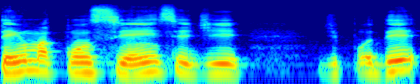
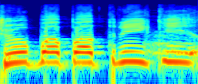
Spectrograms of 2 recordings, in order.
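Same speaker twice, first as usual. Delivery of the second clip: squeaky cartoon voice, much higher and louder; 13 semitones higher, 5 dB louder than usual. Repeating the line after first trying it, in SpongeBob voice. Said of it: "na voz do Bob Esponja".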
